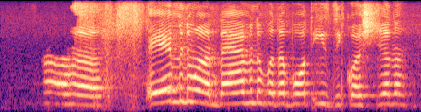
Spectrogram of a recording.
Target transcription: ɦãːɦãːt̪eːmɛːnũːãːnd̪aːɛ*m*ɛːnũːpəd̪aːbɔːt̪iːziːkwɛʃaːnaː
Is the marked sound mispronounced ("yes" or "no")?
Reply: no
